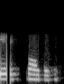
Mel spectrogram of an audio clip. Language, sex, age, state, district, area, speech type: Sindhi, female, 45-60, Maharashtra, Thane, rural, conversation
